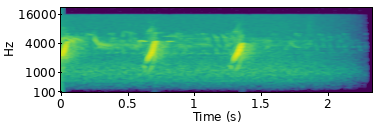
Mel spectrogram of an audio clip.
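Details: Spotted crake in Córdoba gives three sharp, whip-like rising notes, one about every two-thirds of a second, over a faint background hiss.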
